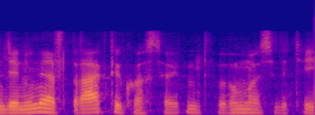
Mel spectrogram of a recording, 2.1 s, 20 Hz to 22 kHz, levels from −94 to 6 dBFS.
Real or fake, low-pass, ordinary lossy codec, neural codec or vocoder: fake; 7.2 kHz; MP3, 96 kbps; codec, 16 kHz, 0.7 kbps, FocalCodec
